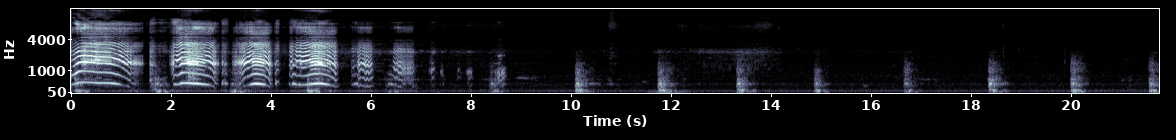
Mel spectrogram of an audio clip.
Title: Newborn chubby cute Baby Afer Birth Delivery Normal SVD | Born Date 24 May 2024 #viralvideo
